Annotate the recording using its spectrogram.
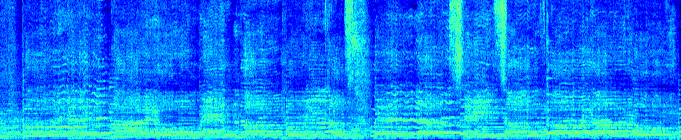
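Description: Small mixed choir of men and women singing a hymn in harmony on long held notes, with piano accompaniment.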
